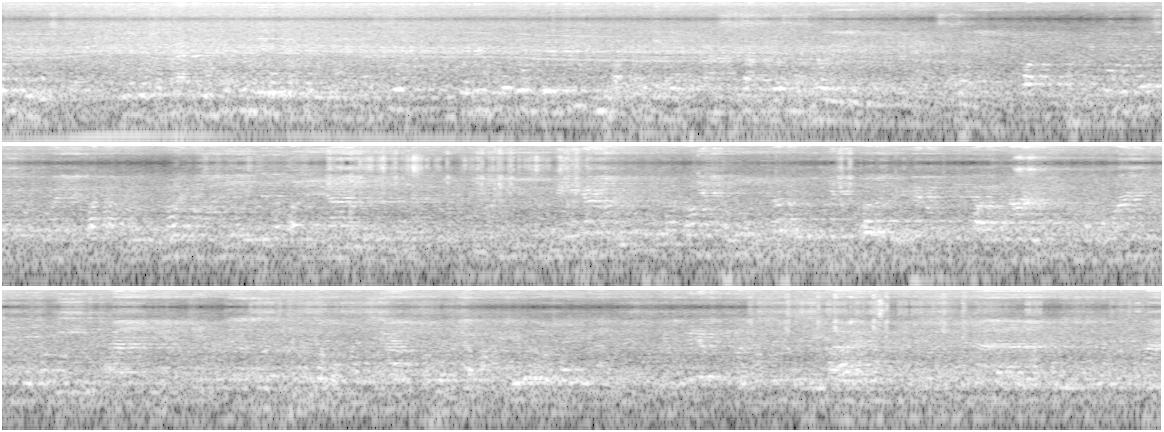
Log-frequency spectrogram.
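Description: A large crowd murmurs and chatters indoors, echoing in a big hall.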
